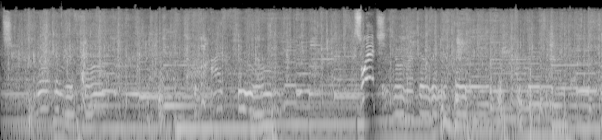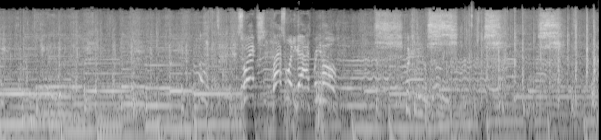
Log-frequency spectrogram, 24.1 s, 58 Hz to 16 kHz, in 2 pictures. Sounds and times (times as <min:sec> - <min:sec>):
Music: 0:00.0 - 0:24.0
Speech: 0:20.2 - 0:21.2.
